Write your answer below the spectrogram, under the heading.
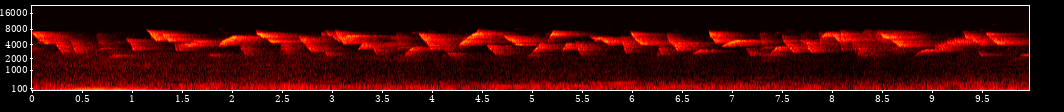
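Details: Male Black-throated Canary singing a continuous, fast-paced song of high, sweeping notes, mostly sliding downward, delivered in dense unbroken bursts across the whole stretch, over a faint low hum.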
